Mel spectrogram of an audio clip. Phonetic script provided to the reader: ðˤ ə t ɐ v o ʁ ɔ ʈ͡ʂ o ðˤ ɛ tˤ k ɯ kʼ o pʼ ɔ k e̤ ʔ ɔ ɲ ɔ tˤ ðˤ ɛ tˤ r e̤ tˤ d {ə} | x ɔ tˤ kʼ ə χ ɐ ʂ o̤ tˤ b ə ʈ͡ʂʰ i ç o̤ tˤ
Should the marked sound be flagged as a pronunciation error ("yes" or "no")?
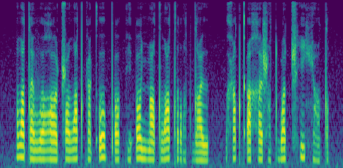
yes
